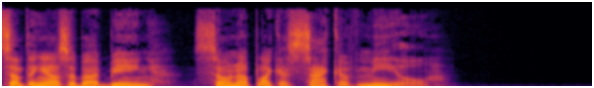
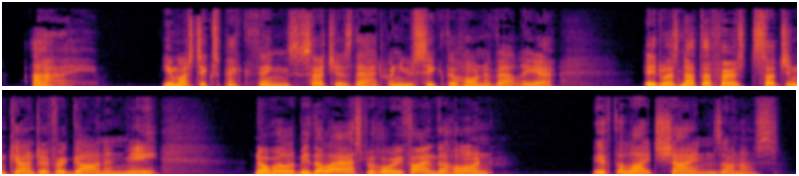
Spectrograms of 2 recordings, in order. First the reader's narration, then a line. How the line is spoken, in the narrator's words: In an elaborately casual tone, he said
